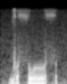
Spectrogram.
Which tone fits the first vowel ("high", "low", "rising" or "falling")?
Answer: low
